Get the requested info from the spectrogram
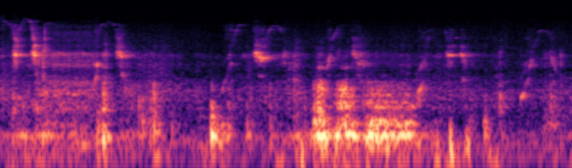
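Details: A young monkey cries in distress after another monkey stepped on her, with shrill, wavering squeals and lower whimpers in uneven bursts.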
